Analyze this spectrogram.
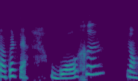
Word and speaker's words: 很: Wo hen. Oh, pardon. Si je vous défais le truc, ça va pas le faire. Wo hen. Non, c'est quoi hen? Troisième ton.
